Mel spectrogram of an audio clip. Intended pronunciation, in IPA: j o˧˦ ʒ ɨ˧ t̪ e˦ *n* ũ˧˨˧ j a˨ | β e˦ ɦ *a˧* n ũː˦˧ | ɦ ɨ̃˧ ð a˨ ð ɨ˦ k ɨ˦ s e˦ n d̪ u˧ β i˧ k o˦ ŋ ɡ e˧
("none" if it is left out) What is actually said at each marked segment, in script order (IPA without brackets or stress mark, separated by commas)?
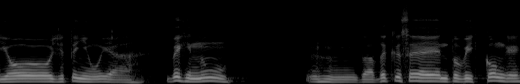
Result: ɲ, i˧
